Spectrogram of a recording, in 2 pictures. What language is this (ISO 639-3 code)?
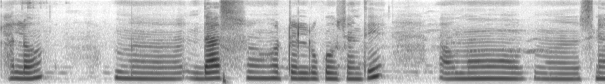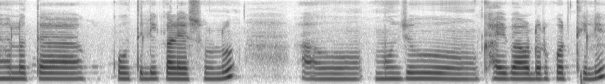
ori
